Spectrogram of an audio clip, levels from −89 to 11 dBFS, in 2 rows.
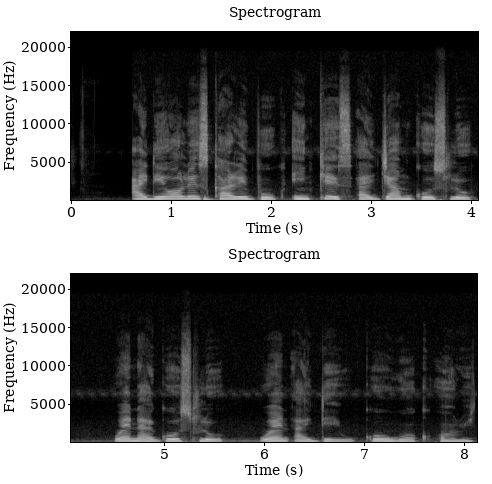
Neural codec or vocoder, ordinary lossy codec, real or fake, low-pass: none; none; real; 19.8 kHz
